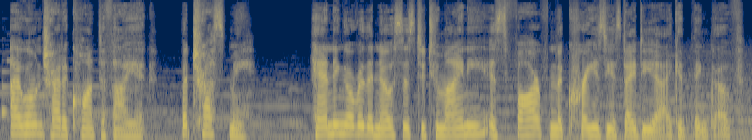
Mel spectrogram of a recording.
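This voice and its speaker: A woman acts a self-assured goddess who leads her nation in a video game. She talks in an easygoing, teasing way at a middle pitch, with music playing behind her. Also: moderate pace, close to an everyday voice. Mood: sincere, assured. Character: confident easygoing female leader god of a fiery nation.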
